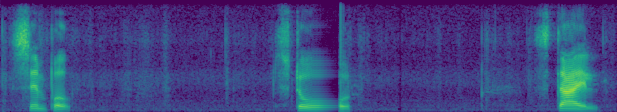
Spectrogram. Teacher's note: is a kind of um whistle kind of friction you know the airflow is produced or is forced through a narrow gap between the tongue and the alveolar Ridge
